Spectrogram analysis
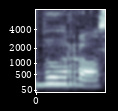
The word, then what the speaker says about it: burro: Like, how long would it take them to get there in burros? Because I believe only burros can go down there, right? I like how you roll your R's.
